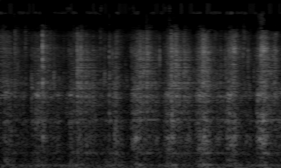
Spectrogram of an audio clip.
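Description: A stiff, straight-edged spatula scrapes thick grits and shrimp from a pan, making a continuous rough rasping that rises and falls in repeated close strokes with no voices.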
